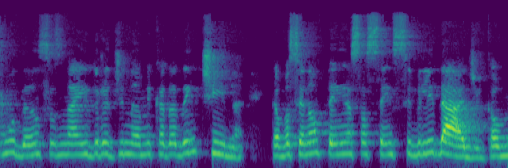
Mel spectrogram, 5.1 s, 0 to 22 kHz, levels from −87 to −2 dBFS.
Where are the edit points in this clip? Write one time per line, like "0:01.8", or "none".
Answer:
none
